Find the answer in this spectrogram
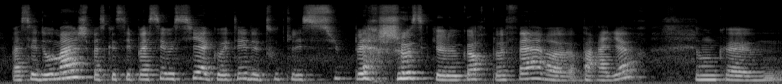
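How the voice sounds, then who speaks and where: With audible room echo and noticeable background noise, a woman speaks at a fairly slow pace and a fairly high pitch. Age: 40s. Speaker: yoga teacher. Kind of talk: casual chat. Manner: soft-spoken.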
